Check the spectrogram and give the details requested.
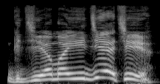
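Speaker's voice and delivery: high, loud, drawn-out hysterical demand; hysterical cry. A narrator's reading. Mother with a gun demands her children, hysterical. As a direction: cry out as if losing control. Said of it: "Её голос истерически сорвался".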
